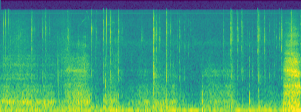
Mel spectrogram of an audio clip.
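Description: Faint, irregular key clicks of typing on a computer keyboard, over a low steady hum.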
